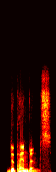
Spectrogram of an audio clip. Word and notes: dependence: British English

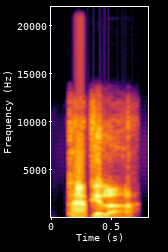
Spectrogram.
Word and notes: papula: British English

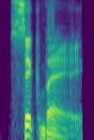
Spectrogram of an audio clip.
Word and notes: sickbay: British English

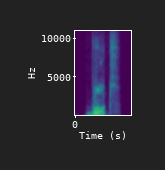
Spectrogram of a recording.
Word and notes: bot: British English

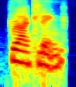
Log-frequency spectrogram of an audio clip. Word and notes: crackling: Indian

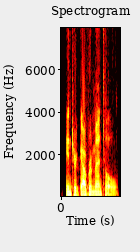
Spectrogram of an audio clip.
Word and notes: Intergovernmental: American English

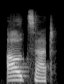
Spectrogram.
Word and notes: outsat: Indian

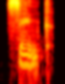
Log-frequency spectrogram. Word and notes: sink: Indian

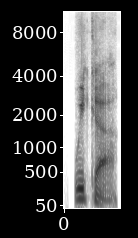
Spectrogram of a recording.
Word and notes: weka: American English

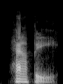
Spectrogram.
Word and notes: happi: American English

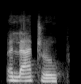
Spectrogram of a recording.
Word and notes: allotrope: Indian

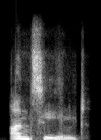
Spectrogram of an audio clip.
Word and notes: unsealed: Indian

